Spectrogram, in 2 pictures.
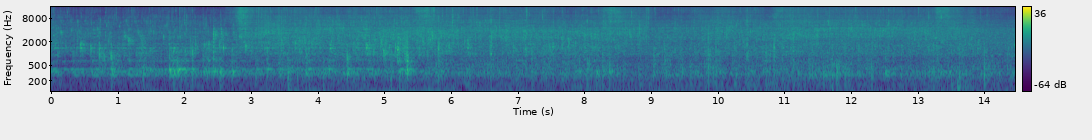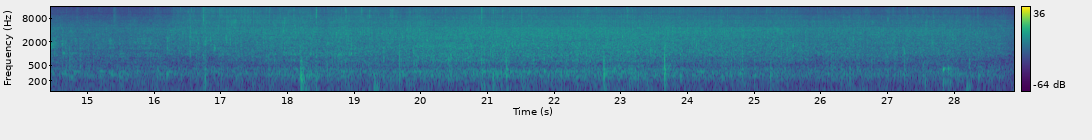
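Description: Chicken wings deep-frying in a pot of hot oil: loud, steady sizzling with constant crackles and pops from the bubbling oil.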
